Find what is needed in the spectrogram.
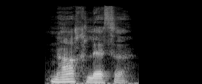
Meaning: nominative/accusative/genitive plural of Nachlass
- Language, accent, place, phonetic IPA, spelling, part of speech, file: German, Germany, Berlin, [ˈnaːxˌlɛsə], Nachlässe, noun, De-Nachlässe.ogg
